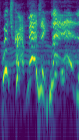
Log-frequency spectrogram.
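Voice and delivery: mock mob shouting. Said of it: "they're all shouting shit like".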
